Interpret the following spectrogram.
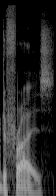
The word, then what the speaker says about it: DeFries: Is it DeFries or DeFries? No, it's DeFries. You put the DeFries. Yeah, you put the fry emoji. It's spelled like fries.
